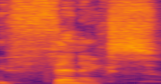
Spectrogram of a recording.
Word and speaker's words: Phenex: Hello, this is my MG Phenex, or you can pronounce it Phoenix if you want.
